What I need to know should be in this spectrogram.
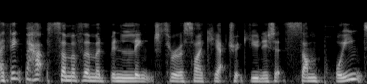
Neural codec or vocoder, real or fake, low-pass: none; real; 7.2 kHz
